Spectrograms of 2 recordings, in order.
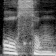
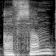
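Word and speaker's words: awesome: Niezastąpiony przymiotnik w ustach Harvey Spectera, i uwaga na wymowę, mhm. tak? Czyli to musi być takie krótkie osom. – A jak ja bym powiedział teraz awsam, to wiesz, że połowa Warszawy będzie chodziła z tym awsam.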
